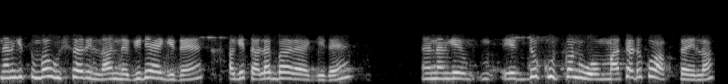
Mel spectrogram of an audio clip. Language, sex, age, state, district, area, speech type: Kannada, female, 18-30, Karnataka, Chamarajanagar, rural, conversation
